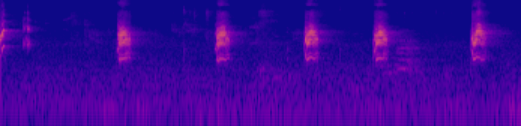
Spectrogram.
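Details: Long-tailed shrike (cendet), used as a lure to make lazy shrikes sing, recorded at a home in a crowded area: loud harsh rasping squawks, five of them spaced about a second apart, on a quiet background.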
